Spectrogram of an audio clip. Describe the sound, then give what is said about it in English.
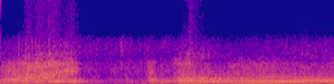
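A car engine roars, dips for a moment, then surges again with a rising hum as the vehicle pulls away and accelerates steadily. No one speaks. “get behind the wheel, Jimmy. Yeah, okay. Go on, quick. Come on, close the door. Yeah. Okay, go.”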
